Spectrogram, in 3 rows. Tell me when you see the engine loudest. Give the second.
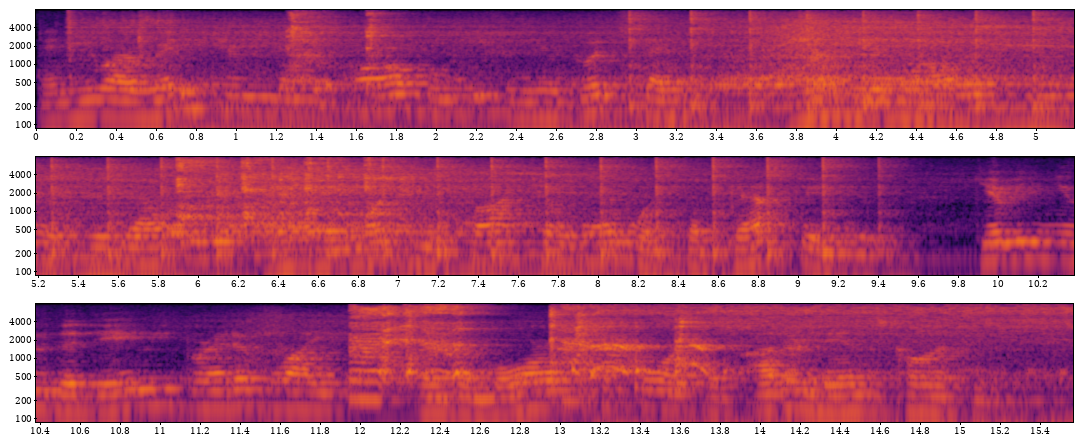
4 s.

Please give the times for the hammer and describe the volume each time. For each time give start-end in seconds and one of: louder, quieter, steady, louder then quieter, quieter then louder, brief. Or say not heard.
3.0-9.4 steady.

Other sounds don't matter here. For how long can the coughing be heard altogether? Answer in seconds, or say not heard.
4 s.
